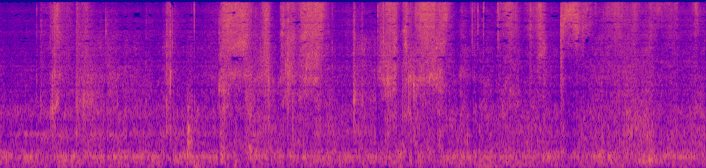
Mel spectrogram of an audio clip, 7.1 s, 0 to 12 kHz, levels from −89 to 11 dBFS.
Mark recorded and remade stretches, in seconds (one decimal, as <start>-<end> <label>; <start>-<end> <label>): 0.0-7.1 remade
